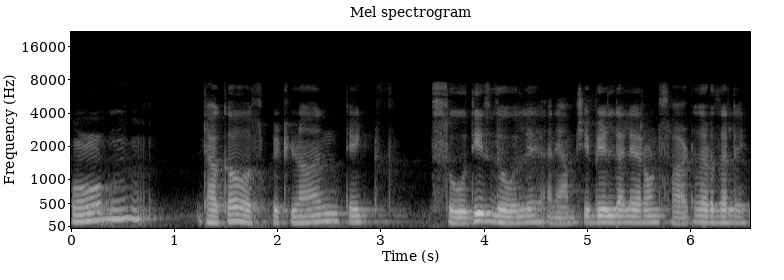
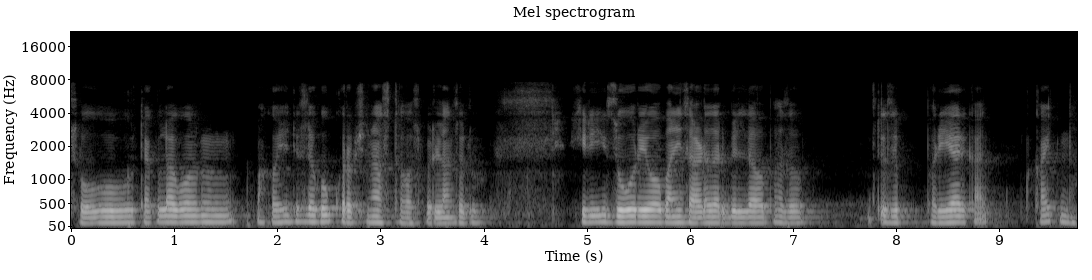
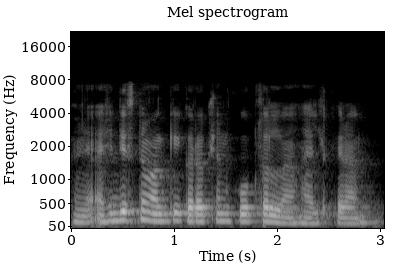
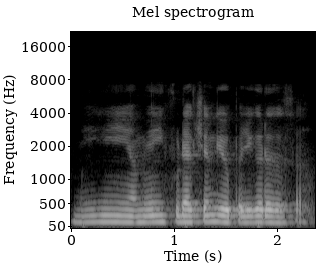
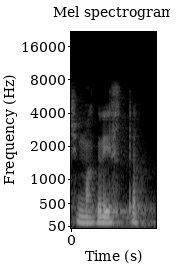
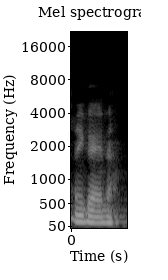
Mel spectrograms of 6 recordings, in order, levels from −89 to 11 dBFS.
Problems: constant background noise, background conversations at intervals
